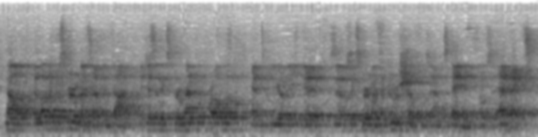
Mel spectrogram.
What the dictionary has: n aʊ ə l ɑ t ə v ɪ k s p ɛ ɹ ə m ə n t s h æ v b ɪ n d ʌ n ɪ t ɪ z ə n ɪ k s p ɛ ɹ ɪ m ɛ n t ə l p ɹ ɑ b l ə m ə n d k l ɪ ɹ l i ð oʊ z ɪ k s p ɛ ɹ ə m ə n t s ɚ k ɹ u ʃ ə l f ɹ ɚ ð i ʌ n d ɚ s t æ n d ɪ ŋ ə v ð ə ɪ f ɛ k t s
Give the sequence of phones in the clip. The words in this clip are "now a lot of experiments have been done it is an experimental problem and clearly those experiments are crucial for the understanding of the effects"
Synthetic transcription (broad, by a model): n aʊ ə l ɑ t ə v ɪ k s p ɛ ɹ ə m ə n t s h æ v b ɪ n d ʌ n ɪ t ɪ s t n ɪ k s p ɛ ɹ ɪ m ɛ n t l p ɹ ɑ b l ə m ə n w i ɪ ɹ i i ð oʊ z ɪ k s p ɛ ɹ ə m ə n t s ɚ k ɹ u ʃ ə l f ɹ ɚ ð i ʌ n d ɚ s t æ n d ɪ ŋ ə v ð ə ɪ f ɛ k t s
